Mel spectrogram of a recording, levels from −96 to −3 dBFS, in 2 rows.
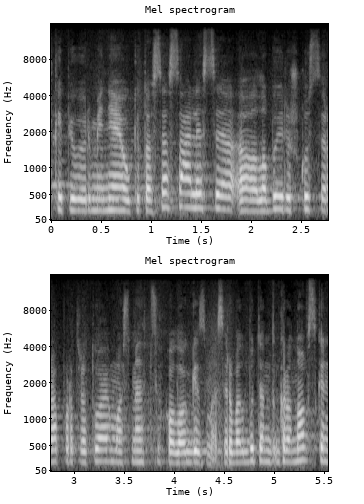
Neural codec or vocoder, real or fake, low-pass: vocoder, 44.1 kHz, 128 mel bands every 512 samples, BigVGAN v2; fake; 14.4 kHz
